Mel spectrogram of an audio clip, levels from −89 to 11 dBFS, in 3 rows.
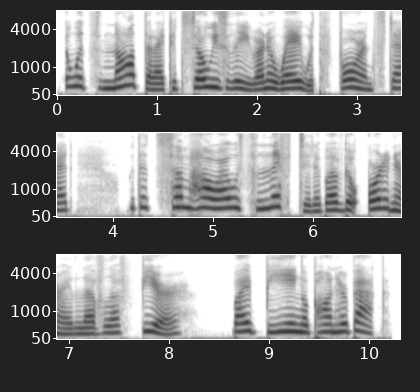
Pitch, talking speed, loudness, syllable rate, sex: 265 Hz, 175 wpm, -17 LUFS, 5.1 syllables/s, female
